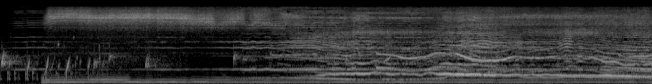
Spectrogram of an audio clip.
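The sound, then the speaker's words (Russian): Giant mosquitoes flying and buzzing: a loud, continuous, wavering whine that sets in abruptly and holds for several seconds, its high pitch drifting up and down as the swarm hovers, with no voices. “видит, летят комары громадные.”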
